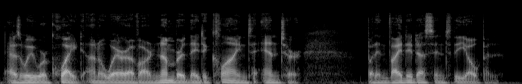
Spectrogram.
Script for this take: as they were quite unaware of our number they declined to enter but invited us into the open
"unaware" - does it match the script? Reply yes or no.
yes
